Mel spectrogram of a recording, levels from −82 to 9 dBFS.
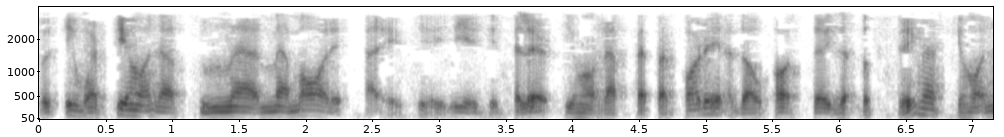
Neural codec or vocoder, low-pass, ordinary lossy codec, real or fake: codec, 24 kHz, 0.9 kbps, WavTokenizer, small release; 3.6 kHz; MP3, 16 kbps; fake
